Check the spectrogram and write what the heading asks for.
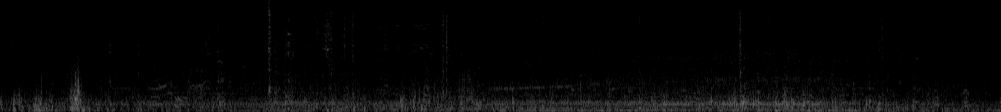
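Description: Car driving slowly over a rough dirt track, heard from inside the cabin: a steady low engine and road rumble with a few short knocks and clicks.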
